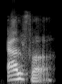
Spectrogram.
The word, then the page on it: alpha: Indian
